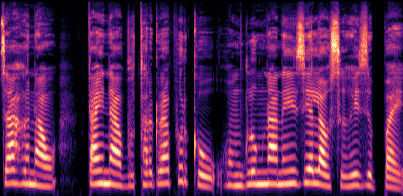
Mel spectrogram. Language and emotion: Bodo, neutral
